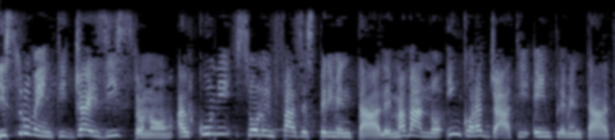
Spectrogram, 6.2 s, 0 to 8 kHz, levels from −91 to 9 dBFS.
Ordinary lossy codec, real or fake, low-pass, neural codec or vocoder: none; real; 7.2 kHz; none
